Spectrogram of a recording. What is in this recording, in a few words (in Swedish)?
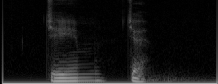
"jim", persiska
